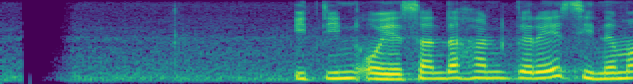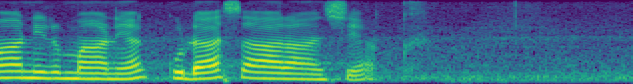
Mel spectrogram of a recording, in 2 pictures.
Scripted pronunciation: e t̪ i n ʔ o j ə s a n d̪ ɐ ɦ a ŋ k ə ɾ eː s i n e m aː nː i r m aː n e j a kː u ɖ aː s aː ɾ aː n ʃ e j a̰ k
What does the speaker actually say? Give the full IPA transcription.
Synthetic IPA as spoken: i t̪ i n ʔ o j ə s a n d̪ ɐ ɦ a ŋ k ə ɾ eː s i n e m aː n i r m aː n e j a kː u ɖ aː s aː ɾ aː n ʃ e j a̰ k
